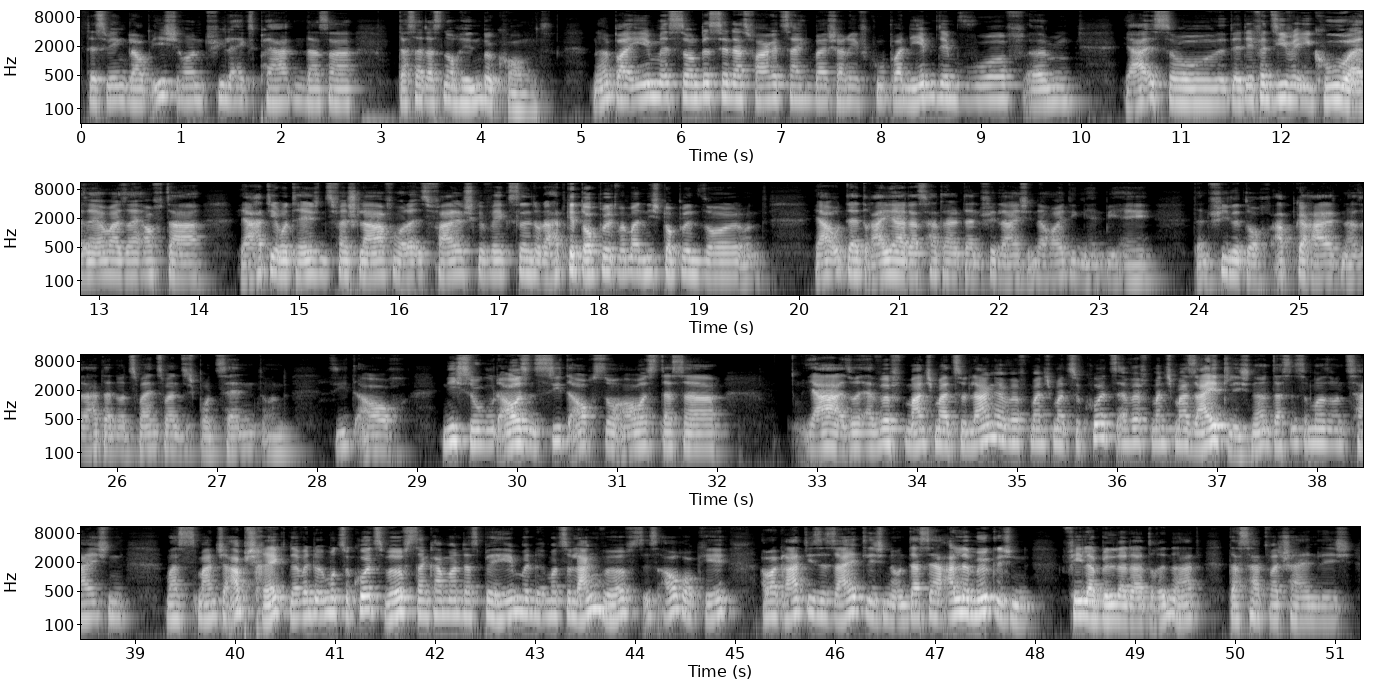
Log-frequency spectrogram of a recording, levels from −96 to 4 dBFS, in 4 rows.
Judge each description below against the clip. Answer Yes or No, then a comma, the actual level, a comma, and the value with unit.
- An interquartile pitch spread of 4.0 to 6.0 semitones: No, average, 3.6 semitones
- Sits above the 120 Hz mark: Yes, medium, 140 Hz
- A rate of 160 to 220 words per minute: Yes, average, 185 wpm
